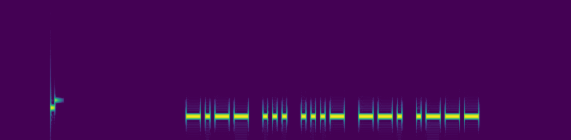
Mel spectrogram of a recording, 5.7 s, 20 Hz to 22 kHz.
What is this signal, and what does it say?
Morse code, heard as a keyed tone, about 25 wpm, 700 Hz. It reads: YSVGJ
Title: Code Groups - 5 Letters - 25wpm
